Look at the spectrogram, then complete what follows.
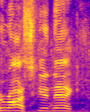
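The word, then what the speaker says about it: Ostanek: Walter Ostenek. Did I say that right? – Ostenek, yeah.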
